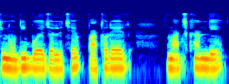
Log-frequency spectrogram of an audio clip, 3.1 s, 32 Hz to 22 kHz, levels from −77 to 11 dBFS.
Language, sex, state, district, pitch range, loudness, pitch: Bengali, male, West Bengal, Alipurduar, 105-115 Hz, -15 LUFS, 110 Hz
